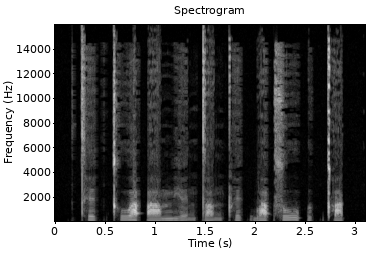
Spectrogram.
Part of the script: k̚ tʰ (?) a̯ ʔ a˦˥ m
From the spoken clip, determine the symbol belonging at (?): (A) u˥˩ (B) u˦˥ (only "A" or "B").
A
